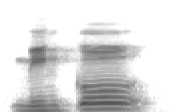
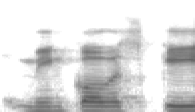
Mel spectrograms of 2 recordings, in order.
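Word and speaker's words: Minkowski: जब मिंको मैं इसको मिंको डिस्टेंस ही बोल रहा हूँ क्योंकि मिंकोवस्की है, वैसे तो थोड़ा सा प्रोनाउंस गलत हो जाता है।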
